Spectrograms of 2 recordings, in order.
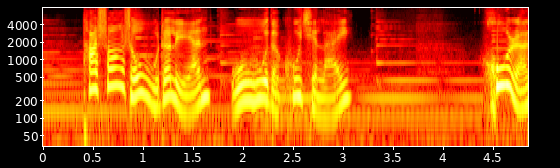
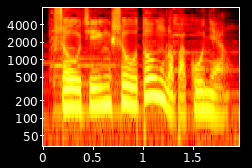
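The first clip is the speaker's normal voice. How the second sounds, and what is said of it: Low, caring old man's voice. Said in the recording (Chinese): “一个又低沉又关切的声音说”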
